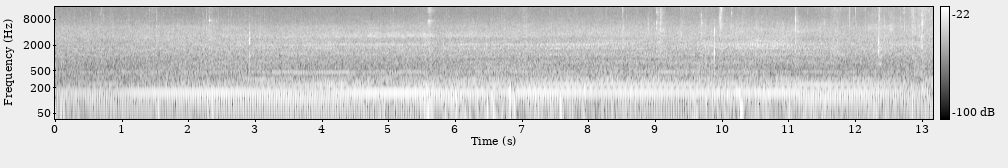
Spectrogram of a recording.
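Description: A steady engine hum holding one pitch, growing slightly louder over the first couple of seconds.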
